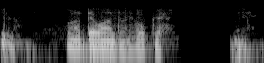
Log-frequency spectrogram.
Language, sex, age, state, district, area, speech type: Gujarati, male, 18-30, Gujarat, Morbi, urban, conversation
